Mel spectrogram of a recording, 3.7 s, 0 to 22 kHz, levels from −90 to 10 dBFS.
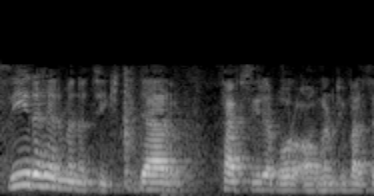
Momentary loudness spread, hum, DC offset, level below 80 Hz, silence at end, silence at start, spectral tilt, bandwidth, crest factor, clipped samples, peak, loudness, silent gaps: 15 LU; none; under 0.1%; -66 dBFS; 0 s; 0 s; -10.5 dB/octave; 5.6 kHz; 18 dB; under 0.1%; -4 dBFS; -22 LUFS; none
